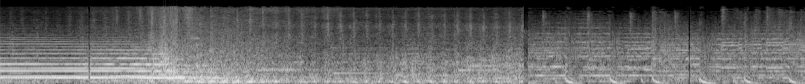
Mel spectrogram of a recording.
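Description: An intercity passenger train running from Gulbarga to Secunderabad, its horn blaring loudly at first, then the steady rumble and rhythmic clatter of wheels over rail joints as the cars roll past close by.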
